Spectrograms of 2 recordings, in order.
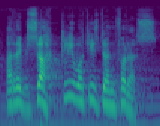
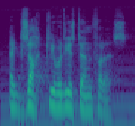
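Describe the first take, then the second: First: Said in the usual way. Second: Softer echo. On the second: Real, not acted.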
